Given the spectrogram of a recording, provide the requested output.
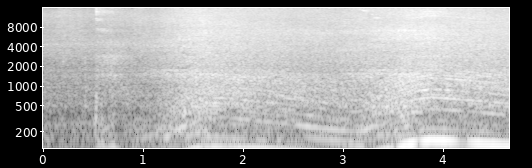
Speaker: starting it up now you see that one up quick you see that go up quick now again I'm limited by the rev limiter but you could all agree when you hear it you see it go up right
